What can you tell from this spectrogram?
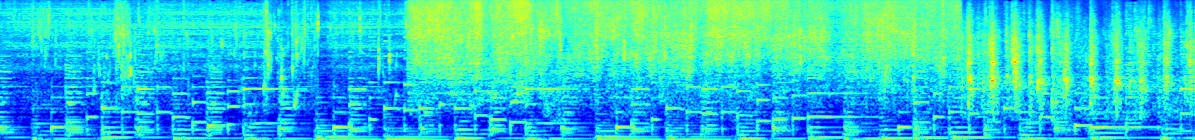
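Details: Upbeat instrumental music with steady bass notes and bright percussion plays throughout, with no animal sound.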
